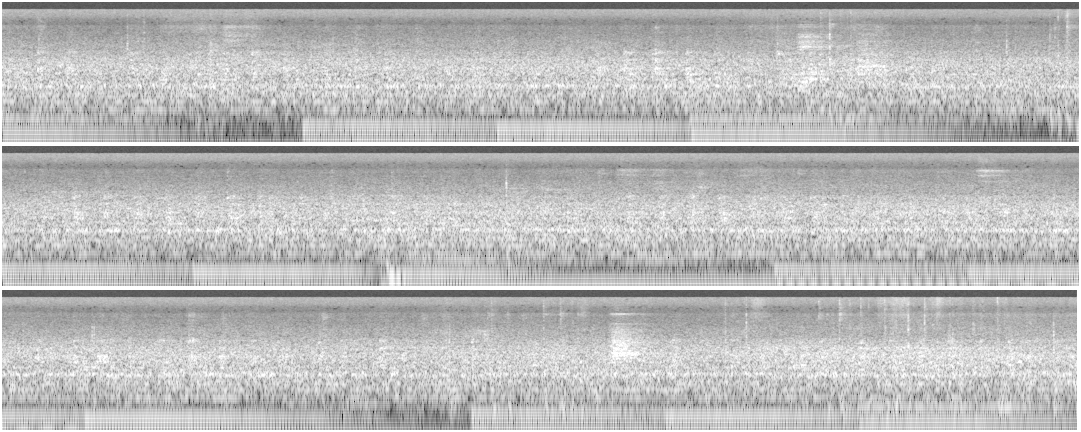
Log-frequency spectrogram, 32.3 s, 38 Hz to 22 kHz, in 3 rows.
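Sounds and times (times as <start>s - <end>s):
dense warm rumble in a home: 0.0s - 32.2s.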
